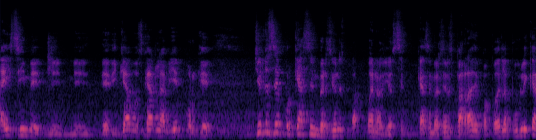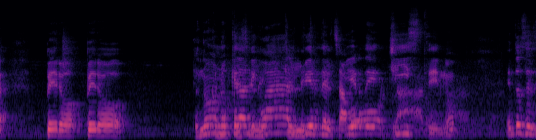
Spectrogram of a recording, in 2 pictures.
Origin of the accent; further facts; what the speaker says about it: Mexico; somos celosos los mexicanos, es de nuestra música.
